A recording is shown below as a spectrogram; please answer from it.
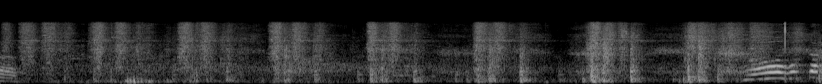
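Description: Trampoline springs and mat creaking and rasping in a regular rhythm, about once a second, as someone bounces lightly on it.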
